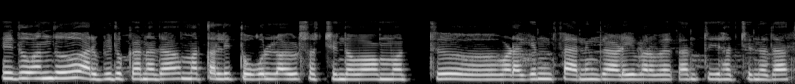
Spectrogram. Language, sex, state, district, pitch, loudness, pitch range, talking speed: Kannada, female, Karnataka, Bidar, 240 Hz, -13 LUFS, 235-255 Hz, 105 wpm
